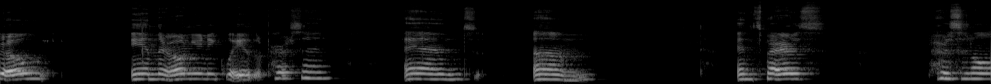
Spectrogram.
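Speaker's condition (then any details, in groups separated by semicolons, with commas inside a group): Cerebral palsy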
